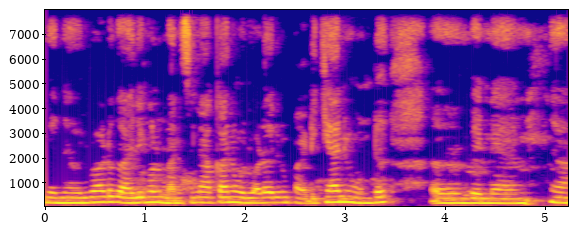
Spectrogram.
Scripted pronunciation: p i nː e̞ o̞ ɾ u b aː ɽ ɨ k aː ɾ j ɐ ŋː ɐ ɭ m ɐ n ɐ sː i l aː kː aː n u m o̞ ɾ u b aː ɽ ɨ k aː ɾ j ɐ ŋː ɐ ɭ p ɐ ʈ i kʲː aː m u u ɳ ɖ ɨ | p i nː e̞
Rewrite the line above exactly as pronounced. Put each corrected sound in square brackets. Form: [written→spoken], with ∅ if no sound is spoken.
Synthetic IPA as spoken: p i nː e̞ o̞ ɾ u b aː ɽ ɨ k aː ɾ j ɐ ŋː ɐ ɭ m ɐ n ɐ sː i l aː kː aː n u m o̞ ɾ u b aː ɽ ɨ k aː ɾ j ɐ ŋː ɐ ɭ p ɐ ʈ i kʲː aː [m→n] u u ɳ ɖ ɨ | p i nː e̞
